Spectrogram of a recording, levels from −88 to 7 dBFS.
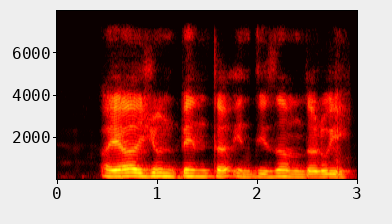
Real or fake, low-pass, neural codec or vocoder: fake; 7.2 kHz; codec, 24 kHz, 1.2 kbps, DualCodec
